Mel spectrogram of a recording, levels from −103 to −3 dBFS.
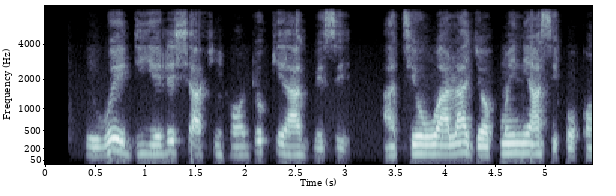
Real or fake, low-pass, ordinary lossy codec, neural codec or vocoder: real; 7.2 kHz; none; none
